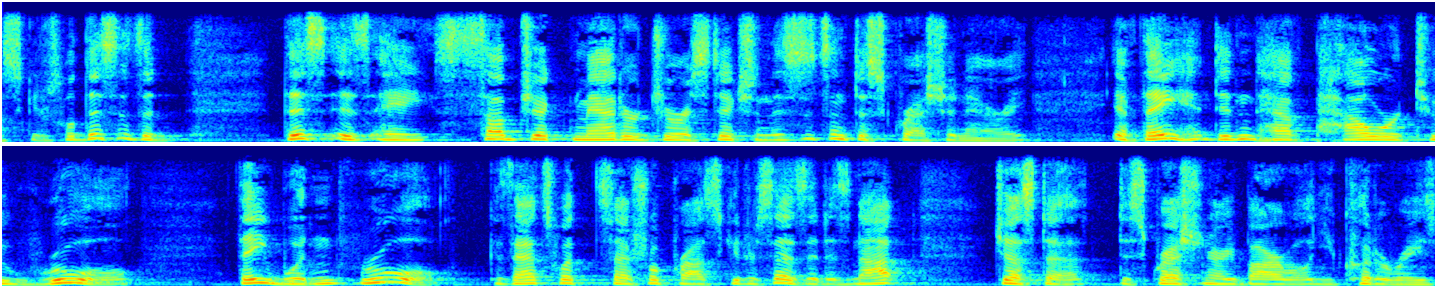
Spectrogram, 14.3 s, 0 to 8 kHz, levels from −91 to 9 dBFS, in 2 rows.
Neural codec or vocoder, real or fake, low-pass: none; real; 7.2 kHz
